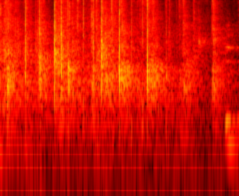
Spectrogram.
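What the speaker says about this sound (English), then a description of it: "So can we just give them a round of applause" Scattered, uneven clapping from a small graduation audience, a brief burst of hand claps that thins out quickly.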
